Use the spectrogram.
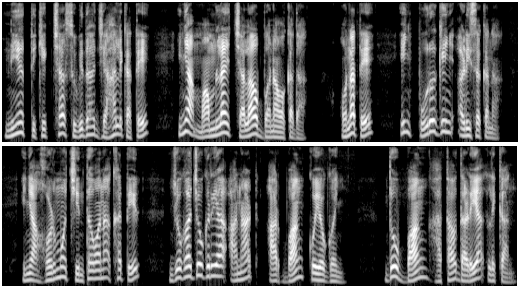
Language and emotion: Santali, disgusted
